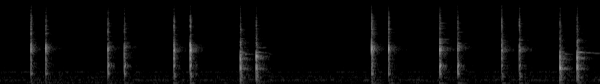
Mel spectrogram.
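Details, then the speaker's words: Tap test on a row of four freeze-dried food jars: three ring crisp and high, the last gives a low, dull, flat tap; its button pops, so it is unsealed. "that one's super obvious right it's obviously this last one low kind of dull flat high pitched um so again we I would take the ring off I would see if the button pops it does it's unsealed"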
